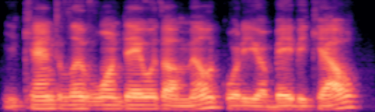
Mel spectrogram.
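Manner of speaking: ordinary talk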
